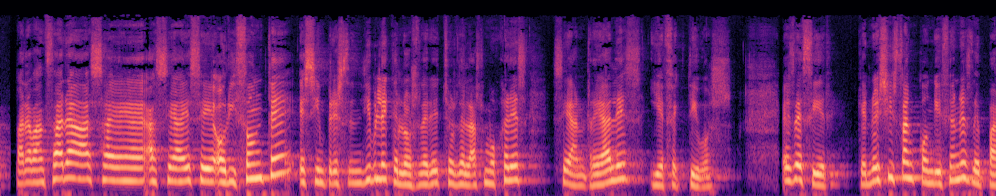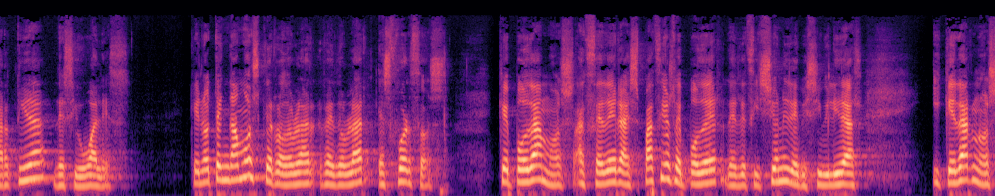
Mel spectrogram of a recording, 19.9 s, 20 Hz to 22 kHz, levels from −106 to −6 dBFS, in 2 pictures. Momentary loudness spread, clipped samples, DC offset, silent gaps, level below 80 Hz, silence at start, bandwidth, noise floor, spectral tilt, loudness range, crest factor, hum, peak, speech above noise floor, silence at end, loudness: 9 LU; under 0.1%; under 0.1%; none; -54 dBFS; 0.15 s; 16.5 kHz; -80 dBFS; -5 dB/octave; 4 LU; 20 dB; none; -2 dBFS; 58 dB; 0 s; -22 LUFS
